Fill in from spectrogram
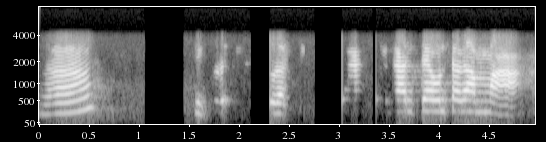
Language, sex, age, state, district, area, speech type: Telugu, female, 30-45, Telangana, Mancherial, rural, conversation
